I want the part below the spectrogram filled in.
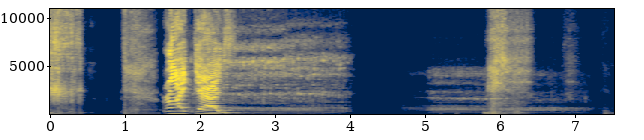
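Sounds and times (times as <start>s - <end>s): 
voice imitating an elephant's trumpeting: 1.6s - 4.1s, 4.9s - 7.3s
speech: 1.8s - 2.6s.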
